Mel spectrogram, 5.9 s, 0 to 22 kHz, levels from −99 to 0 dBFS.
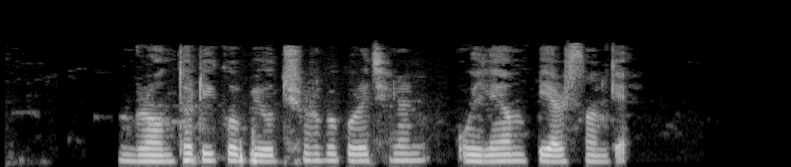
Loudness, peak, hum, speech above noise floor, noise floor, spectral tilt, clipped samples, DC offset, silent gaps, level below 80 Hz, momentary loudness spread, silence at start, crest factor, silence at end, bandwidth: -25 LUFS; -8 dBFS; none; 55 dB; -79 dBFS; -6 dB/octave; under 0.1%; under 0.1%; none; -64 dBFS; 9 LU; 0.9 s; 18 dB; 1.25 s; 7.8 kHz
